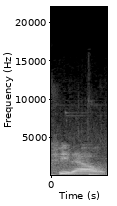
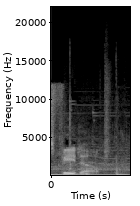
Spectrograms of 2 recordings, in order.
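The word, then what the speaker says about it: Fidow: McCarthy's favorite player, Ed Fidel, rampaging for Samoa. First of all, if you're going to say his name, say it correctly. It's Fido, and it's Teofilo Fido, okay?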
